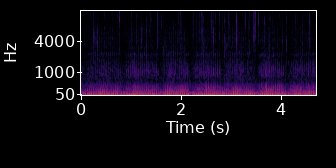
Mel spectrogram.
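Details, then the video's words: Short stretch of a pet cat's purr, a throaty drone swelling roughly every second with breathing, accompanied by lively crackling fire sounds. "Purring Cat with Cozy Crackling Fireplace Sound"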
